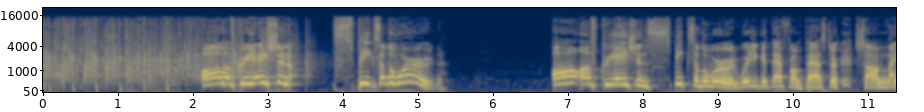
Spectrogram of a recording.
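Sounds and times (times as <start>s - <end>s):
audience clapping hands in a steady quick rhythm: 0.0s - 3.8s
speech: 2.1s - 3.4s, 4.2s - 5.4s, 6.8s - 11.3s.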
